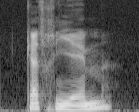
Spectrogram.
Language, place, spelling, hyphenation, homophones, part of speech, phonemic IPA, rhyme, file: French, Paris, quatrième, qua‧trième, quatrièmes, adjective / noun, /ka.tʁi.jɛm/, -ɛm, Fr-quatrième.ogg
- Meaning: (adjective) fourth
